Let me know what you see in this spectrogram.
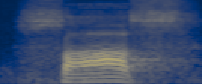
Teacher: अनुनासिक अर्थात जिसमे नाक और मुंह दोनों से प्रश्वास निकलता है इसको हम कहते हैं अनुनासिकता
